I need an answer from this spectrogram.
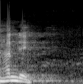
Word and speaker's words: Hyundai: Jepang bikin Honda, mereka bikin hande. Hyundai itu dibacanya hande.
